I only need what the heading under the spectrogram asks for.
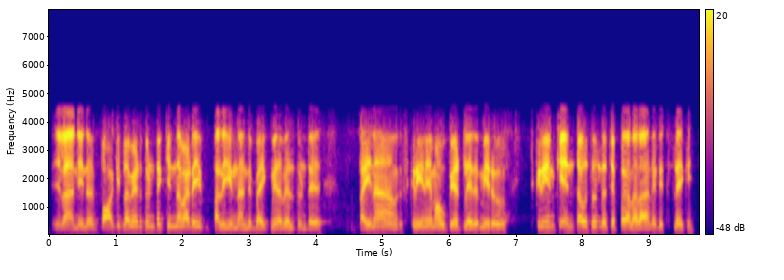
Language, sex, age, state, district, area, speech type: Telugu, male, 18-30, Telangana, Sangareddy, rural, conversation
